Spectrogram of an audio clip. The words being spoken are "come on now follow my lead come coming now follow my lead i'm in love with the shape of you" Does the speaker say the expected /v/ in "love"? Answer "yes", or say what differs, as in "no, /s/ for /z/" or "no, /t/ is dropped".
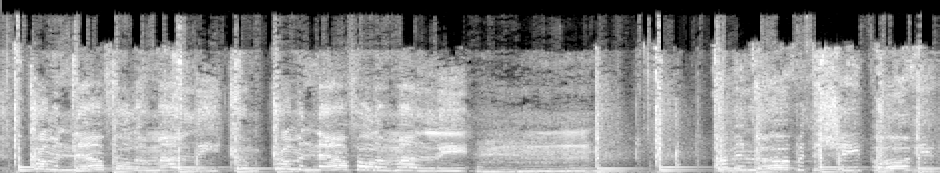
yes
